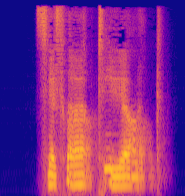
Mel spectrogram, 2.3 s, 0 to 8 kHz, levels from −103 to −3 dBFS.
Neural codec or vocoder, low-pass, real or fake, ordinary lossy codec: codec, 16 kHz, 0.5 kbps, FreqCodec, smaller model; 7.2 kHz; fake; MP3, 32 kbps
